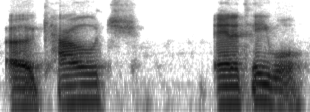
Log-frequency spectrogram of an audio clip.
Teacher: I usually don't pronounce the d that much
